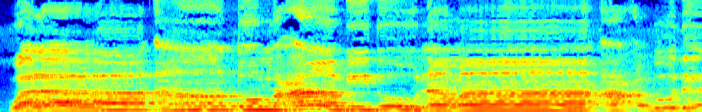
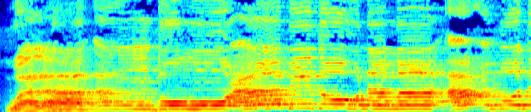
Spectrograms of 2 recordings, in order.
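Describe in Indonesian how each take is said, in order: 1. Antum diakhiri dengan m mati; vokalnya dibaca sedang. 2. Antum diakhiri dengan tambahan u; vokalnya dibaca pendek. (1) "dibaca tawassut dengan iskanul mim" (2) "dibaca antumu dua harakat ... kita baca qasr"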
